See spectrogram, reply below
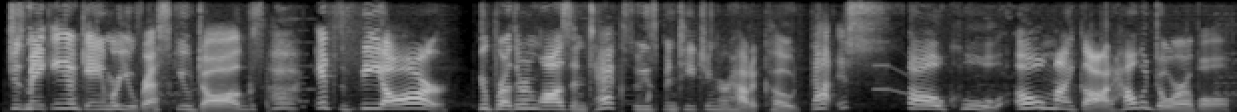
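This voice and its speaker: A woman's voice: high voice, lively intonation, moderate pace, hardly any pauses, sharp tone. A young woman streamer reading a visual novel aloud and chatting to her viewers in a bubbly, gushing way.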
